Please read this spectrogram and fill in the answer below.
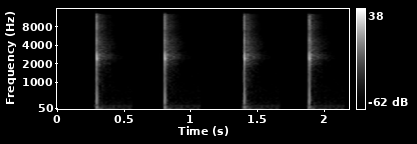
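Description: Four sharp finger snaps, about half a second apart, in an even beat.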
